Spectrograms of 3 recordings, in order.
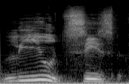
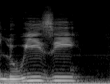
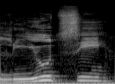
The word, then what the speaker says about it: Liuzzi: Also, speaking of Toro Rosso, I want to apologize to Tonio Liuzzi's family. I've been pronouncing his name wrong. I've been pronouncing it Luisi, and it's actually Liuzzi.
